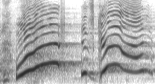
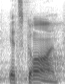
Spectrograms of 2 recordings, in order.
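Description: First: Put-on very high, loud childish scream; hammed-up shriek of a shocked child; mock kid shriek. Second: Said in the usual way. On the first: Owner's kid in the background hears the news, mock shrieking. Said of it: "you hear her kid in the background".

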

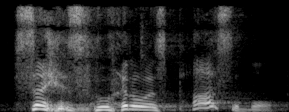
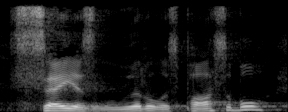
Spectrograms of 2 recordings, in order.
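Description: First: "Say as little as possible" broken by a laugh; laughing repeat. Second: Said in the usual way. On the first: Shown as a demonstration. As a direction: chuckle through the advice. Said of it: "repeat with laugh". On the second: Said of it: "advice repeated later laughing".

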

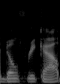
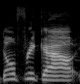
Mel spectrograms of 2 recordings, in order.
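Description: First: "Don't freak out" murmured low and quiet, barely voiced; the way Jesus did not say it, low and soft; wrong soft version. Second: "Don't freak out" said louder and firm, stress on "freak"; Jesus calling over the waves, firm and loud; firm reassurance. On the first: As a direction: say "Don't freak out" as a limp, hushed aside. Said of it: "he doesn't say". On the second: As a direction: call out "Don't freak out" with conviction. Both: Shown as a demonstration.

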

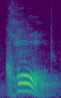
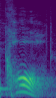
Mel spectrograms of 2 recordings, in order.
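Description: First: CALLED pushed high and loud; stress on CALLED. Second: Said in the usual way. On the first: Real, not acted. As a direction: punch out CALLED on its own. Repeats word after "get this.

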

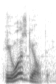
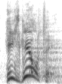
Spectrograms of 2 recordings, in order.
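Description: First: Low, soft admission; sober concession. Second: Accusing courtroom declaration; pointed accusation. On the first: Real, not acted. Preacher admitting Satan's charge is true, sober and quiet. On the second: Acted. Satan accusing Joshua before the Lord, pointed and emphatic. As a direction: point the finger with "guilty". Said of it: "Satan points to Joshua and he says".

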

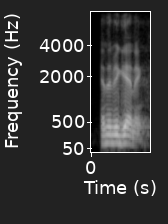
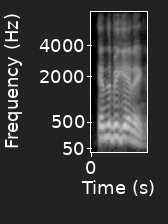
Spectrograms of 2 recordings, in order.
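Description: First: Said in the usual way. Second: Loud, high proclamation of "In the beginning"; emphatic. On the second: Shown as a demonstration. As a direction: boom out "In the beginning". Preacher proclaims opening words.

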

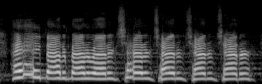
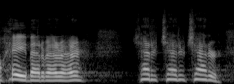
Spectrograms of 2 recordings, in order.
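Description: First: Higher, singsong Little League chant; infield baseball chatter. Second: Little League chant, softly; infield baseball chatter. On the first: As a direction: call it out like a kid on the field. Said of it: "That's what you would do". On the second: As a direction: mimic the kids chanting from the field. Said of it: "You remember Little League Baseball?". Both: Retold or imitated.

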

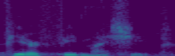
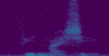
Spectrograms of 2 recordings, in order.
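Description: First: Said in the usual way. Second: Hushed breathy whisper, much softer. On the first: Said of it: "whispered repeat of the same words". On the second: Shown as a demonstration. Jesus charging Peter, whispered tenderly. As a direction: let it fall to a whisper. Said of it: "repeat after plain take".

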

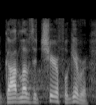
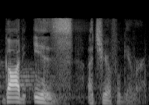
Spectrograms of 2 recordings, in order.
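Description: First: Said in the usual way. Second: "is" leaned on, and the line dropped low; deep, emphatic "God is a cheerful giver"; stress on is. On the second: Shown as a demonstration. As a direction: land the word "is" as the point. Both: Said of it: "let me tell you something even better".

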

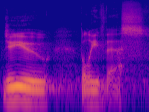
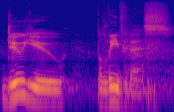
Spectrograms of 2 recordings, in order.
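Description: First: Softer, almost breathed repeat; quiet echo of the question; fading question. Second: Soft, slow, searching question; slow hushed question to the congregation. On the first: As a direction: let it fall away into silence. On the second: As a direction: let the question hang quietly. Scripture question posed slowly. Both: Acted.

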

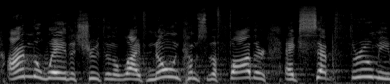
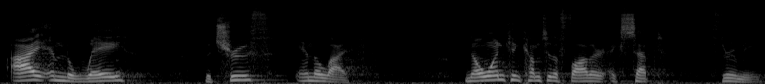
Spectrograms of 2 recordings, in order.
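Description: First: Loud, higher declaration of the verse; proclaimed scripture. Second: Quiet quoted scripture. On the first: Pastor proclaiming the verse to the congregation, loud and fervent. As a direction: declare it with full conviction. Quoting Jesus at climax. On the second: Pastor softly quoting Jesus to the congregation, reverent and quiet. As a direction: hush the room for the words. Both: Acted.

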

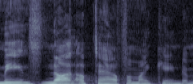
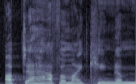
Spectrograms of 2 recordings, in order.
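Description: First: "not" hit hard and held; stress on not. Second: Quoted idiom, weight on Up. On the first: Preacher explaining the idiom, stressing "not". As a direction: punch the word "not". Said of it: "It's an idiom that means". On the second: Preacher reading the king's idiom, stressing "Up". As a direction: read the idiom, leaning on "Up". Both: Shown as a demonstration.

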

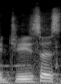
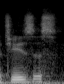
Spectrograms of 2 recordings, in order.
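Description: First: Said in the usual way. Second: A hushed answer to the leader; quiet echo. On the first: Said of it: "You say". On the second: Retold or imitated. Person repeating the prayer leader, softly. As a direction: repeat the name back softly, much quieter. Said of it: "and they go".

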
